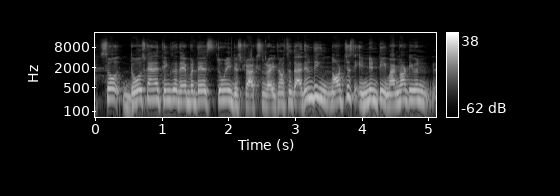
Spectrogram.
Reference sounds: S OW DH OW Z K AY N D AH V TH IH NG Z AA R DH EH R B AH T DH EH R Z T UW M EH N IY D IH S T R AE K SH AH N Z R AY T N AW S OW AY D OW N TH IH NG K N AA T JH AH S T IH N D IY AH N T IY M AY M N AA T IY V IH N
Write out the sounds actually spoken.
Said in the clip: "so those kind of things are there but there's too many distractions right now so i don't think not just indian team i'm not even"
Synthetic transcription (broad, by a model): S OW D OW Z K AY N D AH V T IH NG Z AA R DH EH R B AH T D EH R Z T UW M EH N IY D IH S T R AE K SH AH N R AY T N AW S OW AY D OW N T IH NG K N AA T JH AH S T IH N D IY AH N T IY M AY M N AA T IY V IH N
